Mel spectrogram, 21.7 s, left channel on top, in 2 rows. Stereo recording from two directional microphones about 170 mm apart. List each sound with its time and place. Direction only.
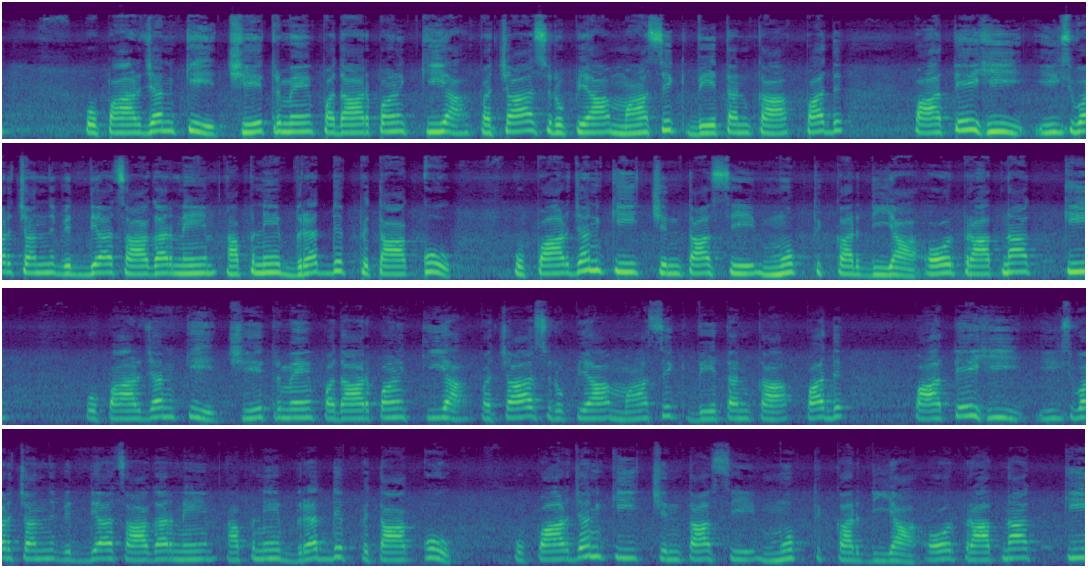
0.9 s speech: 45° left (ahead or behind)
